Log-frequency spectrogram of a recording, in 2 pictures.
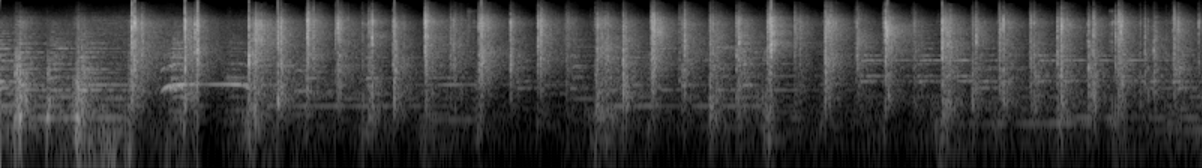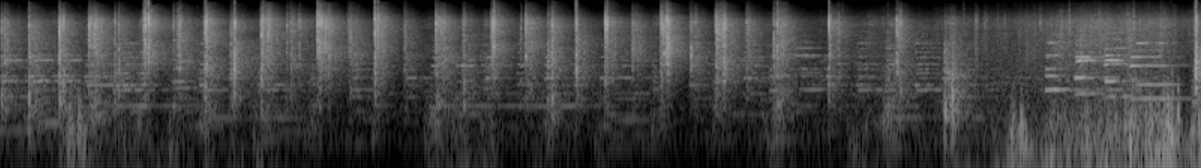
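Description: Schuhplattler dancers slapping their shoe soles, thighs and knees and clapping: a rapid, rhythmic string of sharp slaps, several a second, over waltz music.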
